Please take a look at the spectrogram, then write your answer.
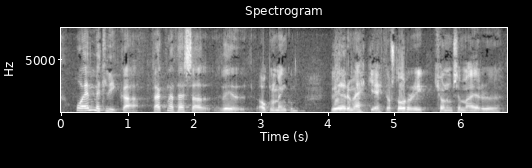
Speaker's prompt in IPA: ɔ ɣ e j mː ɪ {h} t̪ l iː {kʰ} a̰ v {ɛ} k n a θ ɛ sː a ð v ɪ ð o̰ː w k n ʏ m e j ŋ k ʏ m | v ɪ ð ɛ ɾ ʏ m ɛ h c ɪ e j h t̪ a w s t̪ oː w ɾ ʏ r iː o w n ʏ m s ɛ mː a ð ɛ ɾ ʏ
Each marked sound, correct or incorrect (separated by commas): correct, incorrect, correct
